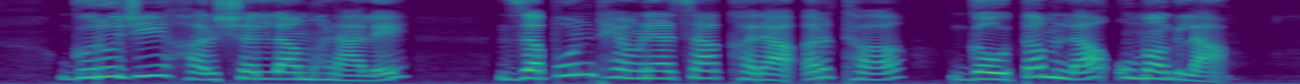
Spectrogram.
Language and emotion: Marathi, neutral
